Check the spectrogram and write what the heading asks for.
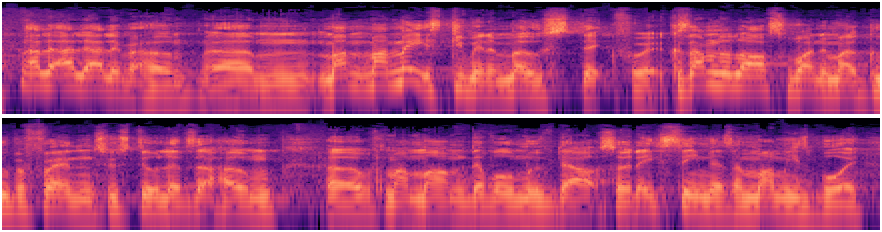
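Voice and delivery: ordinary talk, nothing marked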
